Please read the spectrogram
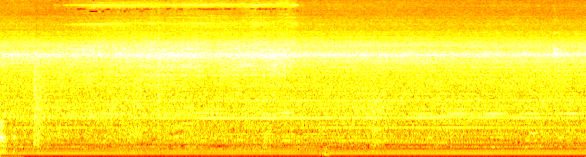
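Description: Steady mechanical hum with a constant hiss and a thin high tone, like a machine or fan running in the background of a workshop. The level stays even throughout, with no distinct knocks or starts and stops.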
